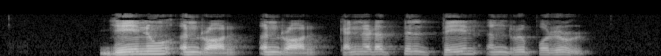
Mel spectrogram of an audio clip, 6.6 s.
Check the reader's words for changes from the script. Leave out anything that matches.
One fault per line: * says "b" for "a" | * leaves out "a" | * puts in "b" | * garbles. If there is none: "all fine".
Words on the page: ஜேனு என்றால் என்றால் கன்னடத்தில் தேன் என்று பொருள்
all fine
